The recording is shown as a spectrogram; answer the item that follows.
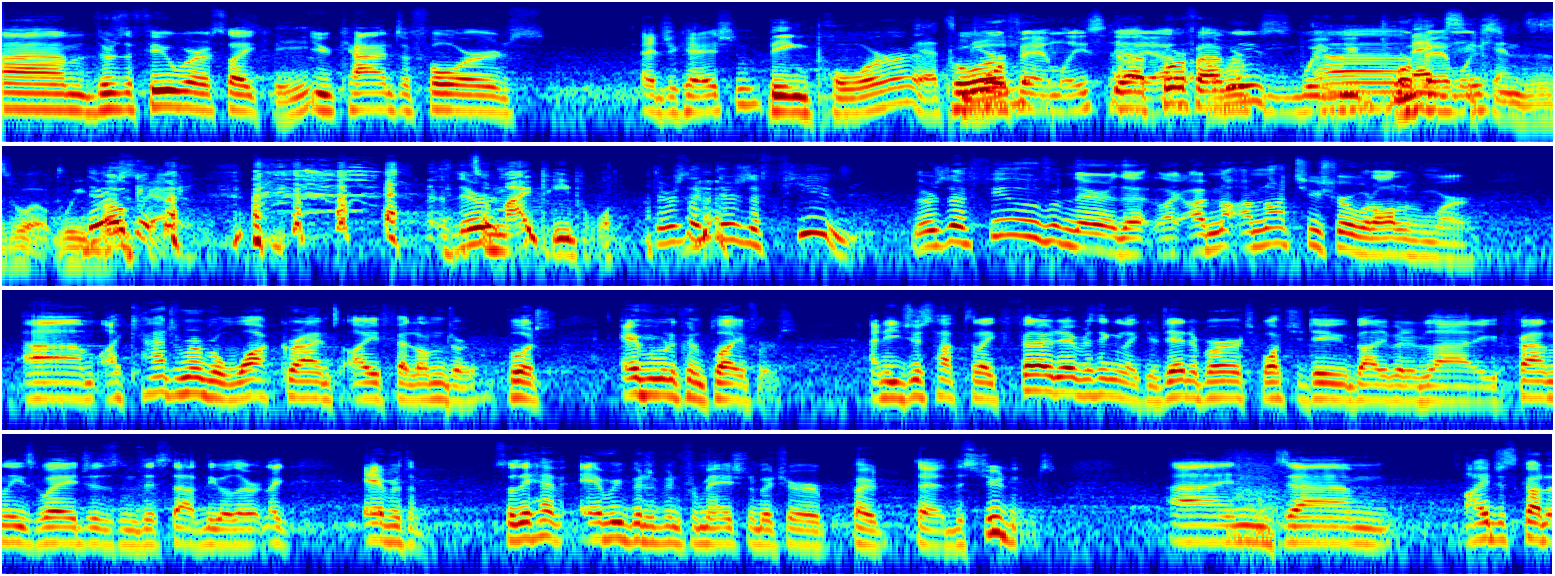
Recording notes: FILMED IN SOME RANDOM HALLWAY LIVE FROM GCX IN FLORIDA!!!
